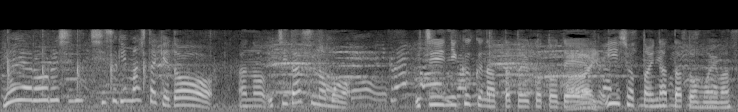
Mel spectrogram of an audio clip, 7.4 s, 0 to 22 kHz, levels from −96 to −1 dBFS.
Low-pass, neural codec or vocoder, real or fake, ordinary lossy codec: 7.2 kHz; none; real; MP3, 48 kbps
